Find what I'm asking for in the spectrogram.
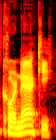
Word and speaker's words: Kornacki: But it's pronounced Kornacki. – Oh, okay. – Steve Kornacki, the gay man with the khakis. Khaki Kornacki. It rhymes.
